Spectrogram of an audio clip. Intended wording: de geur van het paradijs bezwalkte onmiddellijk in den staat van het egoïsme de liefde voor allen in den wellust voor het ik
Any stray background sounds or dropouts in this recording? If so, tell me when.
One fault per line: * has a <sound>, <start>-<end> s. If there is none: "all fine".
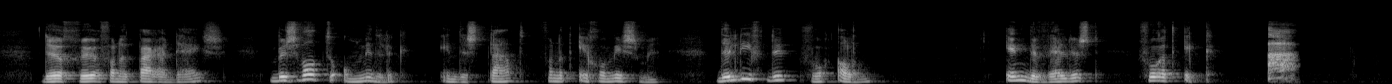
* has a laugh, 12.7-13.0 s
